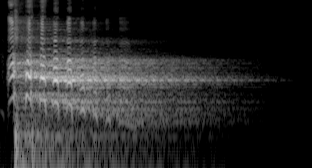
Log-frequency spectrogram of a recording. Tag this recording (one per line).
laughter
evil
female
laughing
girl
laugh
woman
cackle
